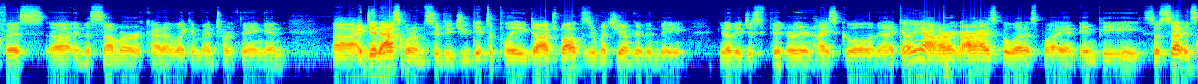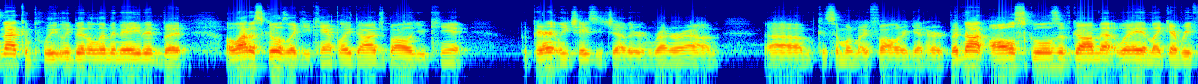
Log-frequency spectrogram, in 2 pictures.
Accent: Phoenix, Arizona, United States; I grew up in Phoenix

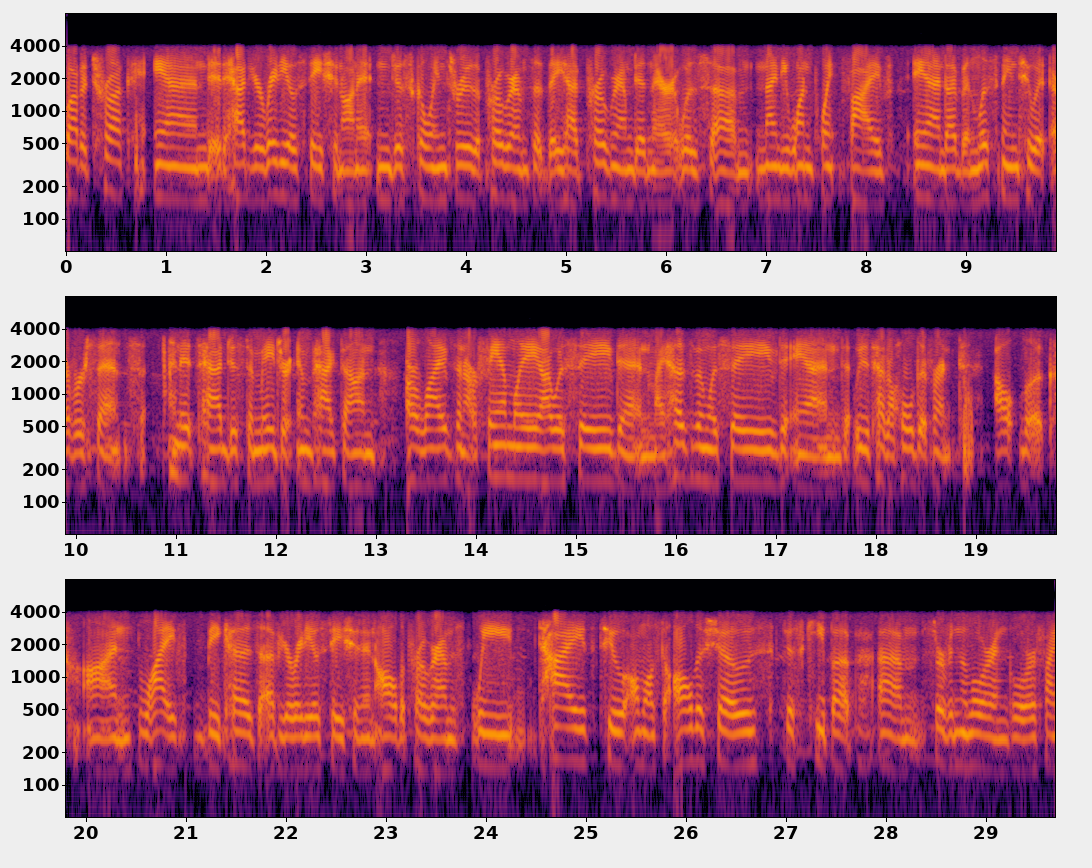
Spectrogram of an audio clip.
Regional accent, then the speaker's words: Cherryville, United States; I'm from the Cherryville Independence area, and I've been listening to you guys for about 7 years

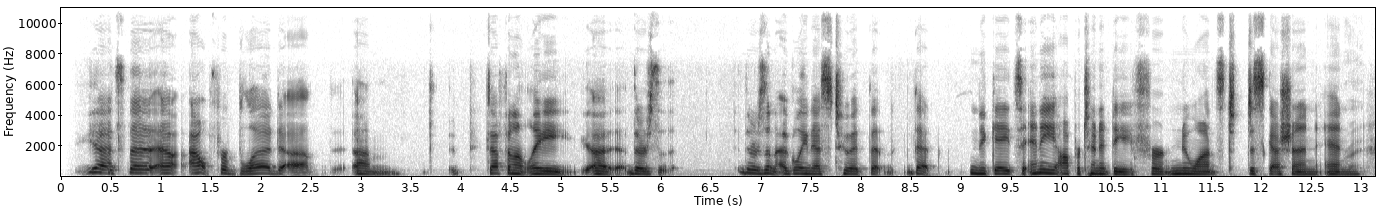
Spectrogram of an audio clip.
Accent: Texas, United States; moved away; I was raised in Texas

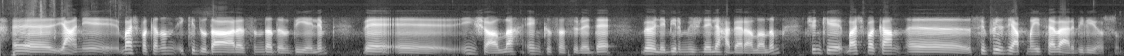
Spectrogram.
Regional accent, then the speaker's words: Turkey; Bir Müslüman olarak, bir Türk olarak.

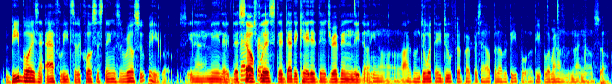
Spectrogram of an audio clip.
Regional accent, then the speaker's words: New York City, New York, United States; I'm excited to rock my hometown

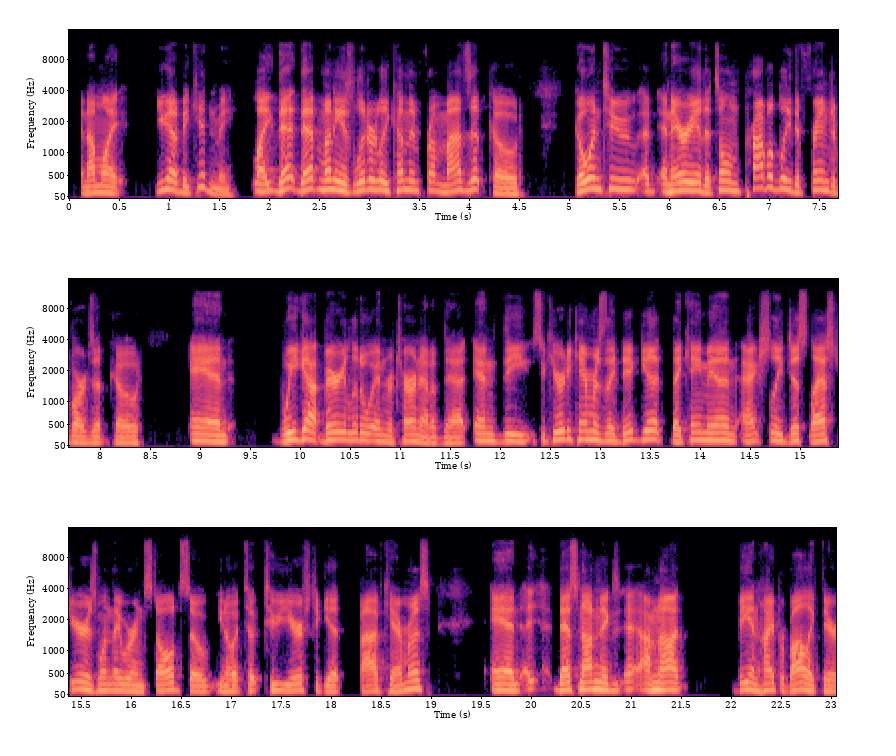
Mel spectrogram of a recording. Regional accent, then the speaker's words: North Louisiana, United States; moved away; also born or lived in Rocky Mountain region; I'm actually originally from Louisiana, born and raised down there in, in, North Louisiana, way out in the sticks

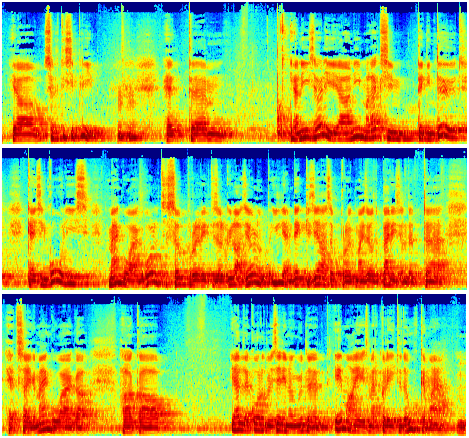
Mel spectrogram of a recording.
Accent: Vändra, Pärnu County, Estonia; moved away; also born or lived in Turkey / Egypt / Asia; minu ema kasvatas mind ja mu vanemat õde üksinda ja me elasime põhimõtteliselt Pärnumaal, Vändra metsas

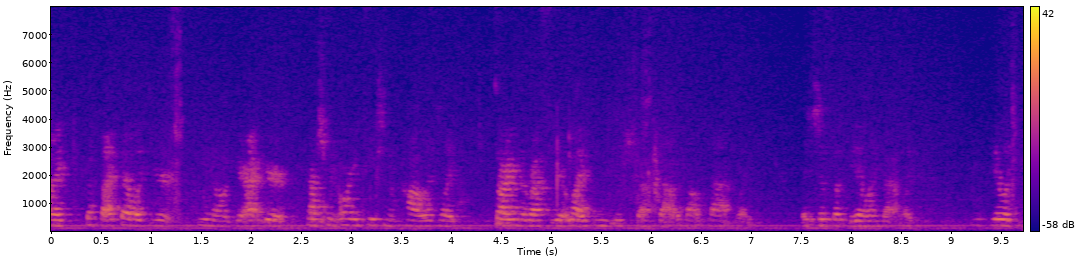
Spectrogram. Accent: New Jersey, United States; moved away as an adult; I was born and raised in Jersey.

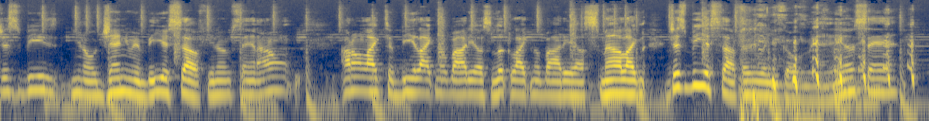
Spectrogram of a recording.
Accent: New York City, New York, United States; now in Schenectady, United States; Yeah, I'm from Brooklyn, New York. Right now, upstate New York in Schenectady.

